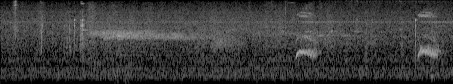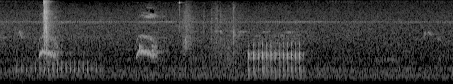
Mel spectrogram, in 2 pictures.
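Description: A flint struck once against a fire steel, a single sharp click about six seconds in. Behind it are short repeated bird chirps every second or two and a few buzzy trills.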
